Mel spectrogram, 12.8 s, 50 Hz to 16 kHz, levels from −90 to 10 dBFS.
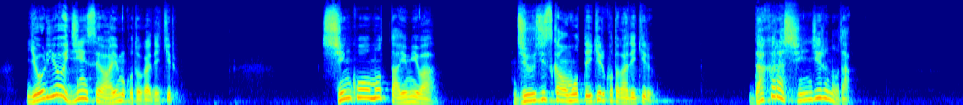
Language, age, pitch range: Japanese, 30-49, 120-170 Hz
